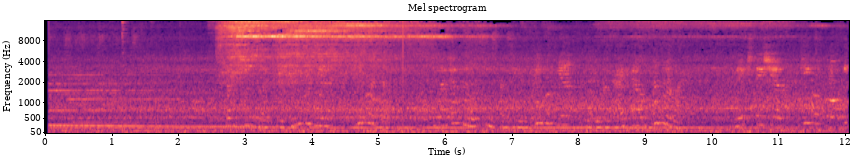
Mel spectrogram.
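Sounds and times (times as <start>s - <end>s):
constant train hum: 0.1s - 12.0s
train rumble: 0.1s - 12.0s.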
